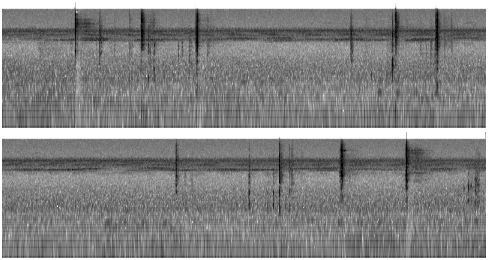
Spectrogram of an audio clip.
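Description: A handgun fires single sharp shots outdoors.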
